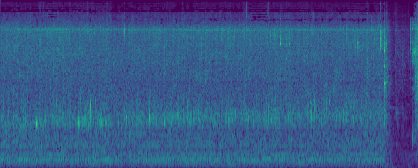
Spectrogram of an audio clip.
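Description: Steady rushing, watery noise that stops suddenly just before the end.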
